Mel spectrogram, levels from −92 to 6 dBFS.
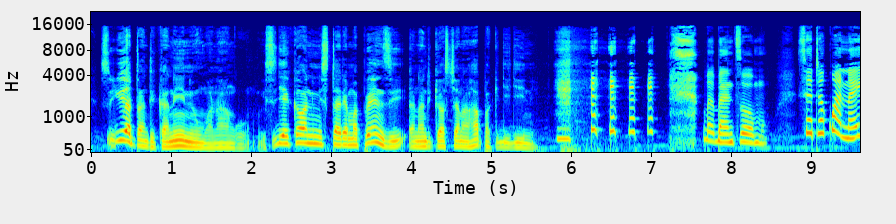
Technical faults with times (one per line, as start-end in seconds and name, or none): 0.51-0.75 one channel drops out
7.67-7.84 one channel drops out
